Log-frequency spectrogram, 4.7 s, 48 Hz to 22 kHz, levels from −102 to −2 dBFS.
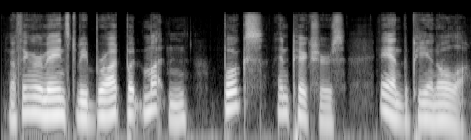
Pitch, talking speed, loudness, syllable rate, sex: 140 Hz, 165 wpm, -17 LUFS, 5.4 syllables/s, male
